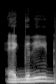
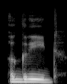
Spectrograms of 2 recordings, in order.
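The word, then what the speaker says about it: agreed: एग्रीड नहीं पढ़ते। अग्री अग्रीड तो वह मान गया बाद में कि ठीक है चलो राजा के पास चलते हैं।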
